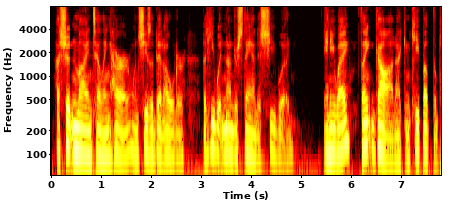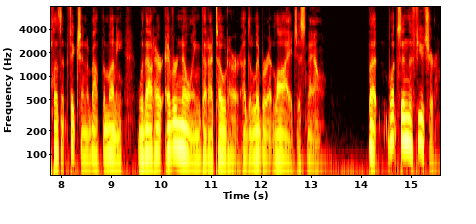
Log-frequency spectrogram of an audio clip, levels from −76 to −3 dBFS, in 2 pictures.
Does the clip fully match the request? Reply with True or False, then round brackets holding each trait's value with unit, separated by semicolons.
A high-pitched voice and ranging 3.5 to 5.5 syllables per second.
False (100 Hz; 5.1 syllables/s)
